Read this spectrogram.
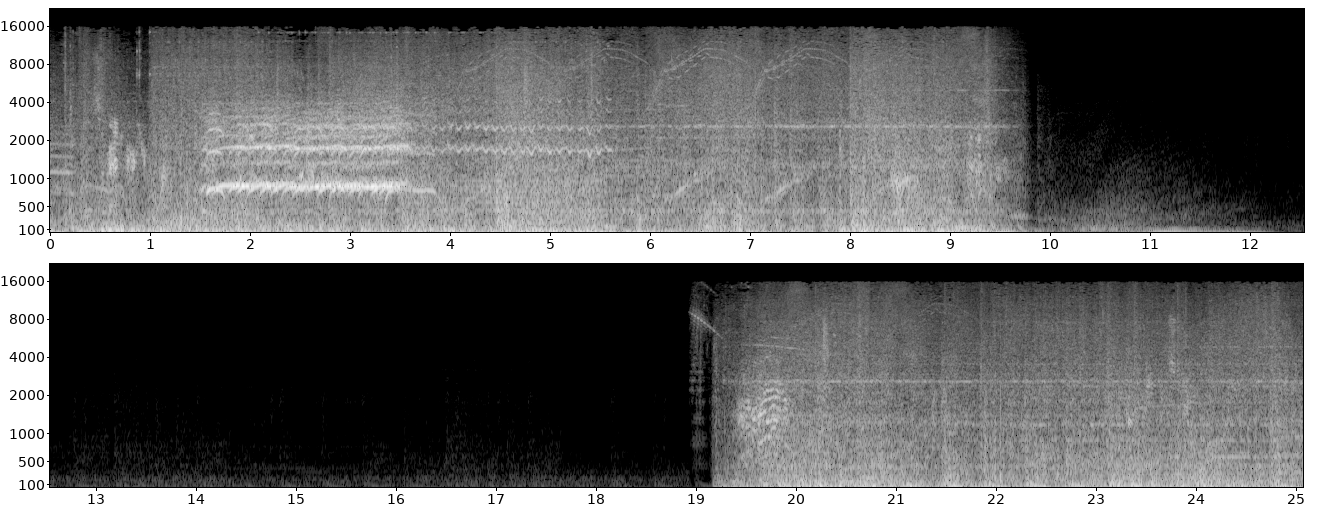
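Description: Rapid gunfire rattles with heavy blasts.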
